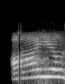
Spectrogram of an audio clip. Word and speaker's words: aisle: Do we say it's aisle seat? Good job, Lily. So pay attention to the pronunciation. Though we write it with an S, we do not pronounce it an aisle seat.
